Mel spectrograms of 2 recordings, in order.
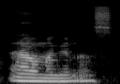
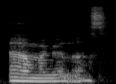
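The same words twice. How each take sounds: The two takes are said the same way.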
